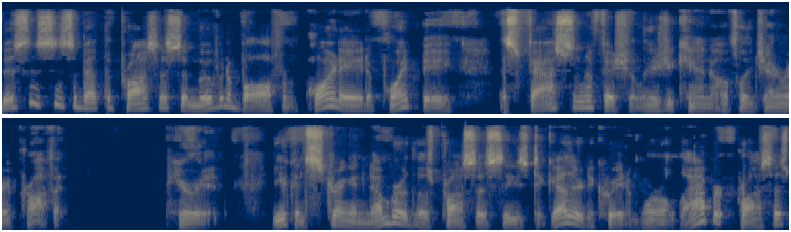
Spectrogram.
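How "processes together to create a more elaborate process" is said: ordinary talk, nothing marked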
